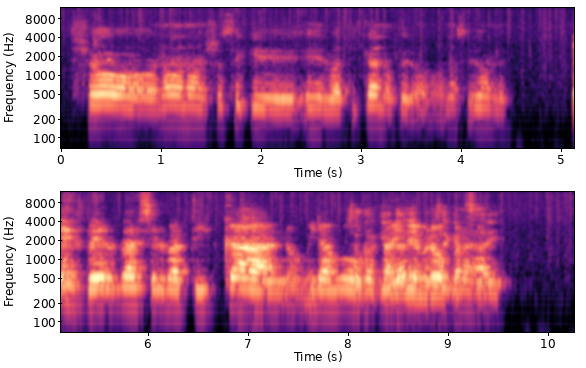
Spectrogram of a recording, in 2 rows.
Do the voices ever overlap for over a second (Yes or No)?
Yes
